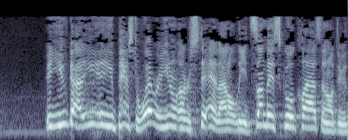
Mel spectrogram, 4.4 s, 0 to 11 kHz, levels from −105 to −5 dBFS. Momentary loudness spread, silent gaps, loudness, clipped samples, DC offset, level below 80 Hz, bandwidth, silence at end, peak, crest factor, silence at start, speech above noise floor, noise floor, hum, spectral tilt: 4 LU; none; -19 LUFS; under 0.1%; under 0.1%; -62 dBFS; 8 kHz; 0 s; -4 dBFS; 16 dB; 0.6 s; 32 dB; -51 dBFS; none; -4.5 dB/octave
